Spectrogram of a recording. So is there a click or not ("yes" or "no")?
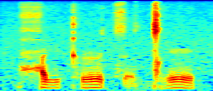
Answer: yes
